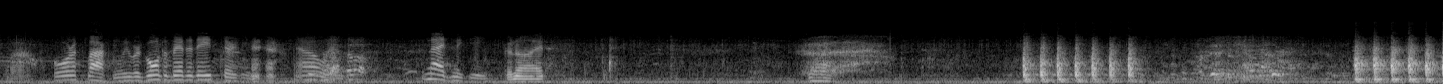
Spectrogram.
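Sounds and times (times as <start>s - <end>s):
low steady hum: 0.0s - 14.4s
speech: 0.5s - 5.7s, 8.0s - 8.6s, 12.1s - 13.0s
laughter: 2.5s - 4.2s, 11.6s - 13.5s
knocking on a door at night: 10.2s - 11.5s, 13.5s - 14.4s.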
